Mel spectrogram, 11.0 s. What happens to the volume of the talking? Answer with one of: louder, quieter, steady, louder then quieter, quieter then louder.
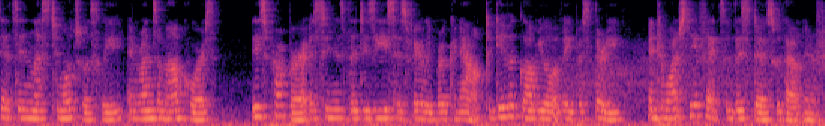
steady.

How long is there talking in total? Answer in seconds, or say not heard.
11 s.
